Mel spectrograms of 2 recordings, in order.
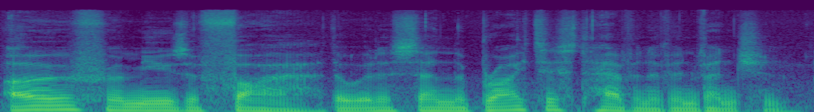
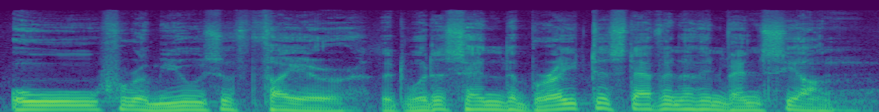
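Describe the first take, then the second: First: Received pronunciation stage reading; modern RP Shakespeare. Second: Original pronunciation, rhotic Elizabethan accent; rolled-back Early Modern English accent; Shakespearean original pronunciation. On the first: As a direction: classic RP verse delivery. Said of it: "Ben gives the modern pronunciation". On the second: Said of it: "David the O P". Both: Shown as a demonstration.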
